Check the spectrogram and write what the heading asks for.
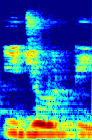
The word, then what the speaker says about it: EJOTY: इसको कहेंगे आप इजोटी। क्या कहेंगे? इजोटी। इजोटी ये एक ऐसा वर्ड है जो बड़े ही आराम से आपको याद हो सकता है, इजोटी, ठीक है।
